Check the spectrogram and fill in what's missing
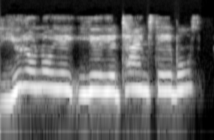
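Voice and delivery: high, loud scolding question; incredulous teacher. Retold or imitated. Teacher to pupil over times tables, scolding disbelief.

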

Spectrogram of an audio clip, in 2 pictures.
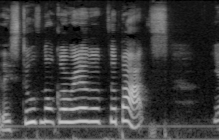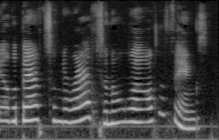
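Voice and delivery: high, loud put-on voice; exasperated student host. [name] explaining the bat problem, high exasperated voice. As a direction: complain in a high character voice.

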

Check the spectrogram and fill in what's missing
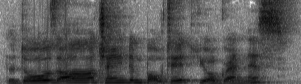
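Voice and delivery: loud, slow, respectful witch reply; answering witch. Acted. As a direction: report back to her grandness, firmly. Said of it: "answered a voice in the audience".

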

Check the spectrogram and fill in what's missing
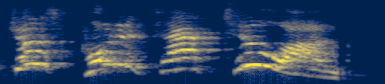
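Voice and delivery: high, put-on older actress voice; Dodie Goodman voice. Older actress advising her in a high imitation. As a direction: mimic her high, breezy advice. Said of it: "She goes".

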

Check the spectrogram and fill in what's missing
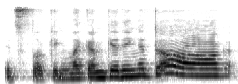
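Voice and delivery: high, rising singsong, drawing out dog; gloating. A narrator's reading. Kid to upset Lexi about a dog, gloating. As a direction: crow it, building to the last word. Gloating to sister, later cut short.

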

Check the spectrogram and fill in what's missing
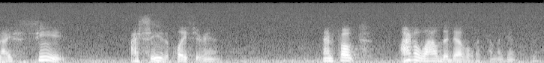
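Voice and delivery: tender voice of God. Retold or imitated. Preacher voicing God comforting the struggling family, softly. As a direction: speak it low and tender, like a loving father.

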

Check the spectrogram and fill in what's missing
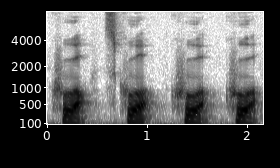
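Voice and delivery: "cool" as KOO-ol; pronunciación correcta. Shown as a demonstration. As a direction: glide "cool" into a dark l, like another syllable. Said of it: "Con esa U bien". ("cool" como «cúol»)

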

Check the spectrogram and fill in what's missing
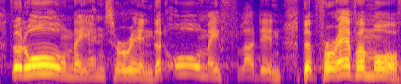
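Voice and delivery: loud, ringing proclamation; rousing declamation. Real, not acted. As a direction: swell on each ALL like a preacher lifting a hymn. Declaiming hymn words to congregation.

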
